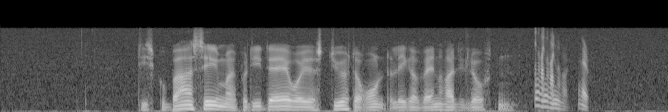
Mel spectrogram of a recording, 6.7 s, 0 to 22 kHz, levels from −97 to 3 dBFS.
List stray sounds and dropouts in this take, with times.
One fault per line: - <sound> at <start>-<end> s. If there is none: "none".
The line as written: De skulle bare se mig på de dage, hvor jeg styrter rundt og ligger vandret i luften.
- chirp at 5.3-5.9 s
